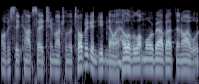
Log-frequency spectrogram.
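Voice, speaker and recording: Speaking with an Australian accent, a man moves at a fairly quick pace. His tone is relaxed and his intonation fairly even. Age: 30s. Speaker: gaming streamer. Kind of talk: live gameplay stream chat. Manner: fast; casual, relaxed.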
